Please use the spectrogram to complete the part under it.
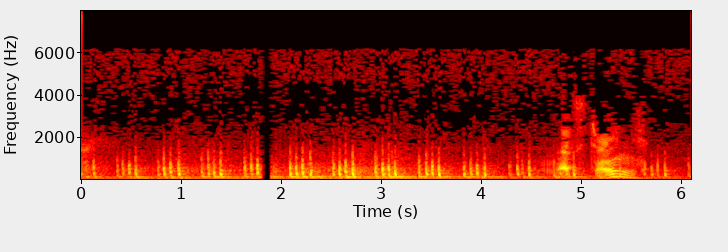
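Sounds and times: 
galloping horse hoofbeats: 0:00.0 - 0:06.0
low rumbling hum: 0:00.0 - 0:06.0
speech: 0:05.2 - 0:05.7.

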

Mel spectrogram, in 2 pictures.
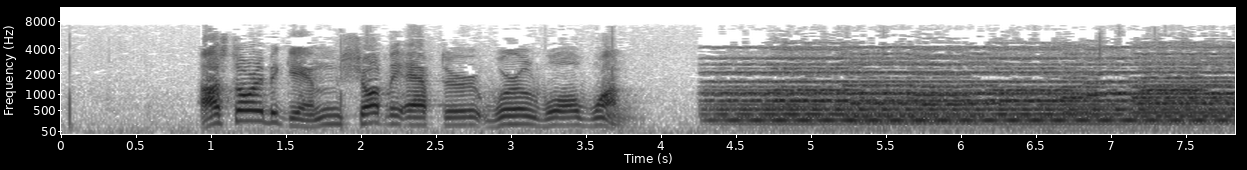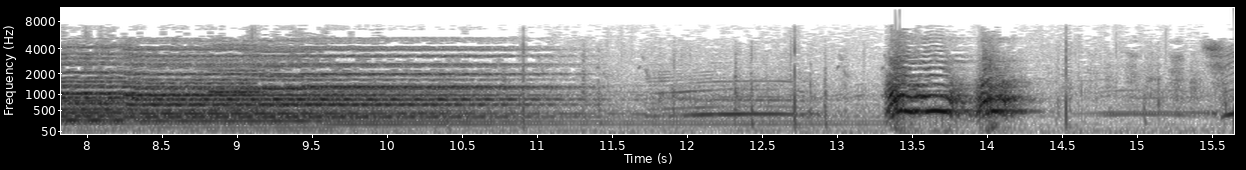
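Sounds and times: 
speech: 0:00.9 - 0:04.4
sustained orchestral music: 0:04.3 - 0:12.2
dog yelping: 0:12.6 - 0:15.6
dog barking loudly: 0:13.3 - 0:14.4.

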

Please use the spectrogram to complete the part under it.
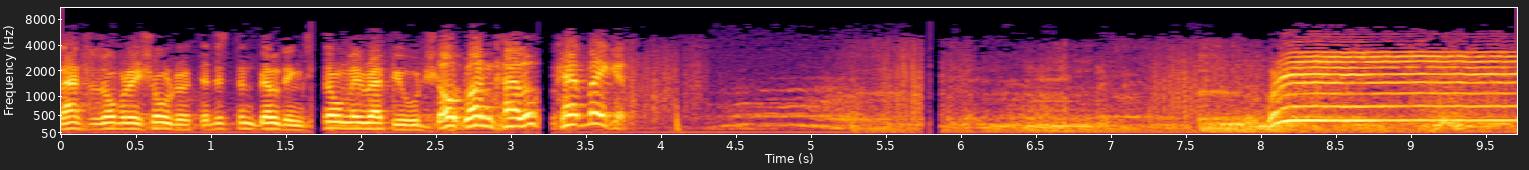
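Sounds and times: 
speech: 0:00.0 - 0:04.0
lion roaring during charge: 0:04.4 - 0:09.6
sustained tonal bellowing cry: 0:04.4 - 0:09.7.

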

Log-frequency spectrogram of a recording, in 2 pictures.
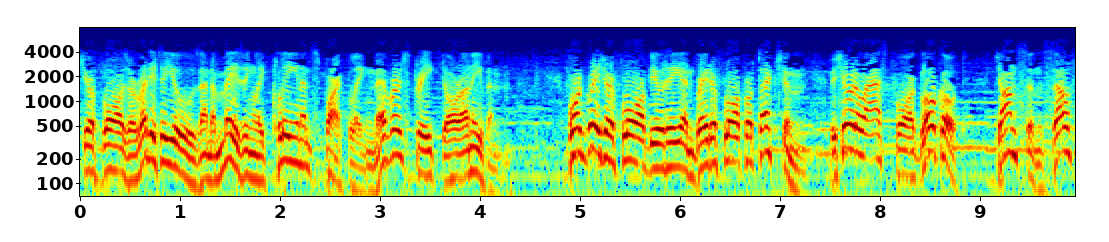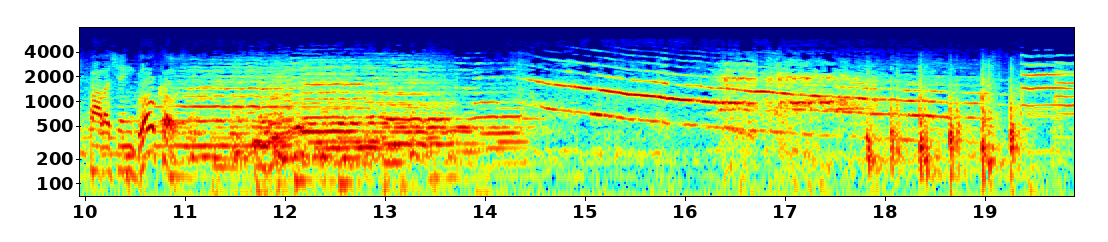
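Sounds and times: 
speech: 0:00.0 - 0:12.3
ambulance siren wailing: 0:09.9 - 0:19.8.

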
